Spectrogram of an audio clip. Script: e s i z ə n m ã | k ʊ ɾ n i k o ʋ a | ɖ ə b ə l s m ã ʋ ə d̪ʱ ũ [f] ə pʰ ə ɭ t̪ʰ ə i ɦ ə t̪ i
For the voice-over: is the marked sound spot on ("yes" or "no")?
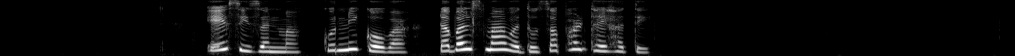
no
